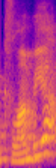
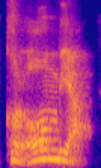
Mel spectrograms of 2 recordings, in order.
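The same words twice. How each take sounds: First: "Colombia" said as kuh-LUM-bee-uh; English "Colombia" with an UH in the stressed syllable; anglicized Colombia. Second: "Colombia" said as koh-LOHM-bee-ah; Spanish-style Colombia. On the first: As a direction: say "Colombia" like Columbia, with LUM in the middle. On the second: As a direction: round long O sounds in "Colombia". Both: Shown as a demonstration. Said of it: "I would clarify".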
